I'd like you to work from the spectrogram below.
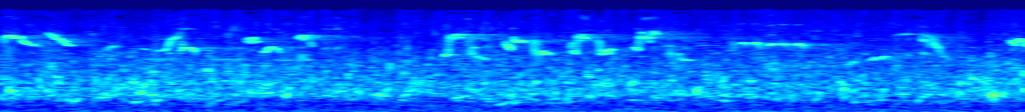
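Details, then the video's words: White-eye training song laid over running water: high, thin chirps and short twittering phrases rise above a steady trickling stream. "masteran burung pleci gacor ngeriwik ngeplong"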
